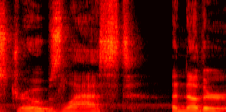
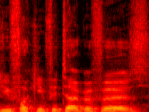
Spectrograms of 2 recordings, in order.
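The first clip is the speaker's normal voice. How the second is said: put-on, fake French accent; 4 semitones higher than usual. Quoting a French man who thought the speaker kept breaking things, put-on French voice. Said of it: "That's what my French voice sounds like".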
